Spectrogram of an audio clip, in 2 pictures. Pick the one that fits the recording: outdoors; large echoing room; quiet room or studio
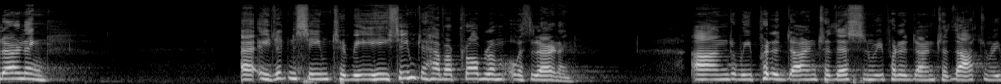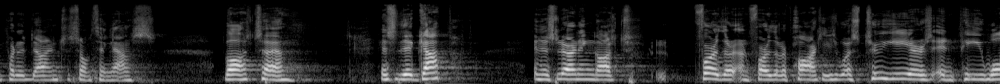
large echoing room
